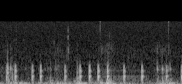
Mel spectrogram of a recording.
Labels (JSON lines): {"label": "biophony, knock croak", "recorder": "SoundTrap 300"}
